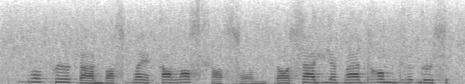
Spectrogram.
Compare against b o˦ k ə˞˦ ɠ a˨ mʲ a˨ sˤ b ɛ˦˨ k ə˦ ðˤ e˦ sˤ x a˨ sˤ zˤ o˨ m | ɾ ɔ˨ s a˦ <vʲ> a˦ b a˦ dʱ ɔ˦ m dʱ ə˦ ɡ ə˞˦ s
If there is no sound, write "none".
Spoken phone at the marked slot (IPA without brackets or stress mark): vʲ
